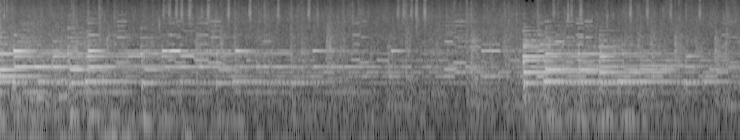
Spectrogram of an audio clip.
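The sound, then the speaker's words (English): Steady rain falls outdoors on the slopes of Mount Royal during a walk up the hill, in a dense, continuous patter with scattered louder drops, while sustained tonal notes ring faintly in the background. No one speaks. “So with that, let's head up the hill, up Mount Royal, and brave the rain.”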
